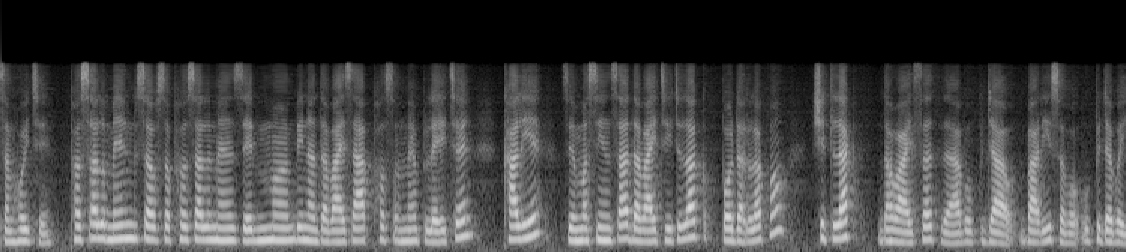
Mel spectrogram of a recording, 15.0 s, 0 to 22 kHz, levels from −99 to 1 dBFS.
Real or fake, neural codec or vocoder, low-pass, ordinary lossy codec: fake; codec, 16 kHz, 0.2 kbps, FocalCodec; none; none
